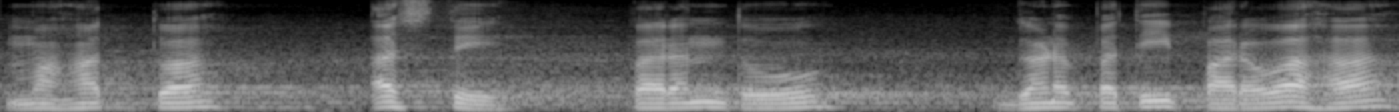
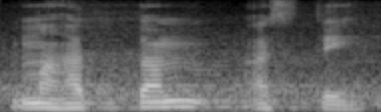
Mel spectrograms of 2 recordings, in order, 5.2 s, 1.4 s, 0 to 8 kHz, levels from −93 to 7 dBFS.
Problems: constant background noise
